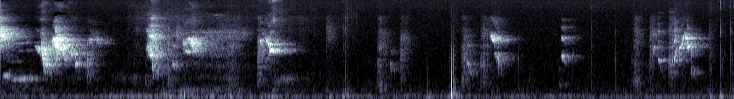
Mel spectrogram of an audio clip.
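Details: Budgerigar 'laugh' heard quieter against a faint low hum: bursts of scratchy warbling and squeaks, a sharp click midway, then softer chirps and short whistles.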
